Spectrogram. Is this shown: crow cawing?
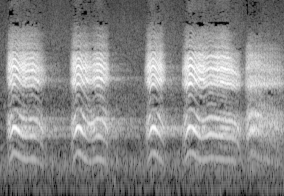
yes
